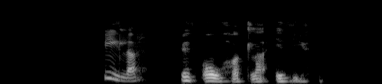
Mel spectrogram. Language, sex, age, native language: Icelandic, female, 40-49, Icelandic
